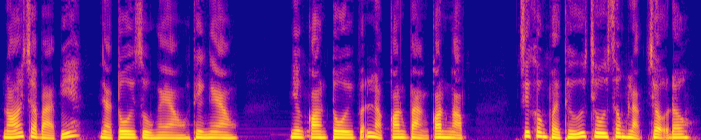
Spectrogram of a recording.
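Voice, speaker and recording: Blunt scolding mom, protective, low mellow voice woman reading her. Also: a little fast, no echo, clean studio sound, faint music behind, lightly acted. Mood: angry. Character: fierce protective mother, middle-aged woman.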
